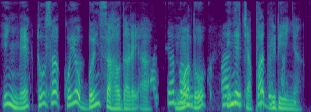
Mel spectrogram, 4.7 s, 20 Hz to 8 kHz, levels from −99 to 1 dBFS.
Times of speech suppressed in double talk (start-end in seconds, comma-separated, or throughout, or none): 2.19-2.53, 2.88-3.33, 3.67-4.68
